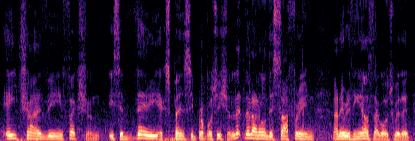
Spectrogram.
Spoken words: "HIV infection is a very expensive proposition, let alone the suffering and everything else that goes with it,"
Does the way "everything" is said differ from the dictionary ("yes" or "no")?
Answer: no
